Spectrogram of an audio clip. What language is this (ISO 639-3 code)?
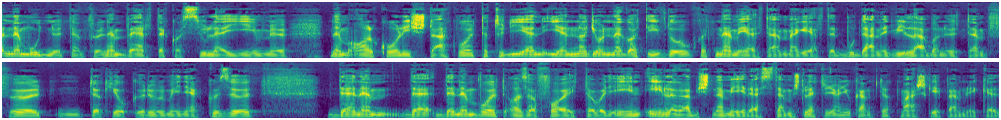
hun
